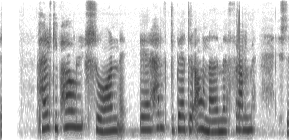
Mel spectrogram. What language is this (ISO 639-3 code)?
isl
